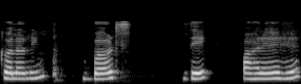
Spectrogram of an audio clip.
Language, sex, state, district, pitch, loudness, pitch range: Hindi, female, Chhattisgarh, Bastar, 265 Hz, -19 LUFS, 250-280 Hz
